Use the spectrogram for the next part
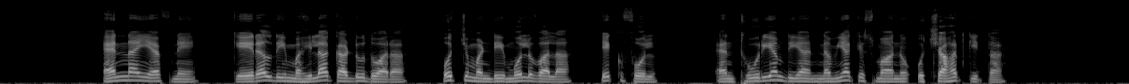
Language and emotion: Punjabi, neutral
